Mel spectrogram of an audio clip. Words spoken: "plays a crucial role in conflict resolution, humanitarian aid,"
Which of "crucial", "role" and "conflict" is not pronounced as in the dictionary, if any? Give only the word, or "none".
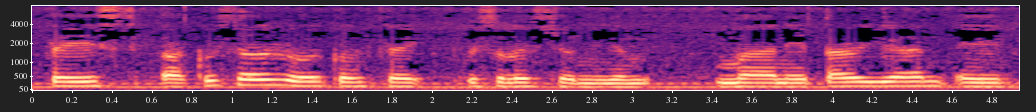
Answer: crucial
